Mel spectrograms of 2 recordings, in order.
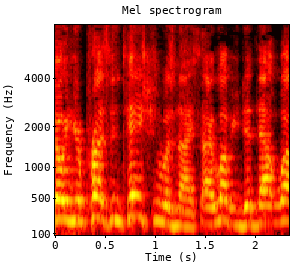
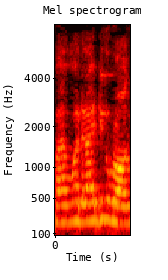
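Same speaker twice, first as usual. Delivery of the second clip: plain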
